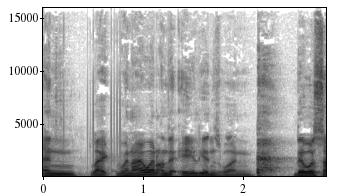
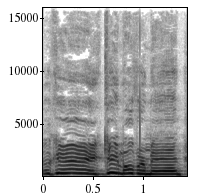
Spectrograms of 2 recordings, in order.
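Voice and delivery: very high, very bad, faked American accent; 13 semitones higher, 5 dB louder than usual. Speaker mimics a British guy voicing a Marine, very bad American accent. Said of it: "a very bad American accent".

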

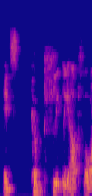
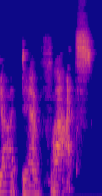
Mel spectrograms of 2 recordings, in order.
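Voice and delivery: terrible put-on Boston accent; 3 semitones higher, 4 dB quieter than usual. Quoting a favorite line from a movie, in a bad Boston accent. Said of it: "My accent's probably terrible".

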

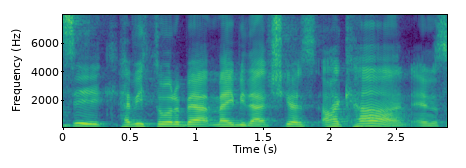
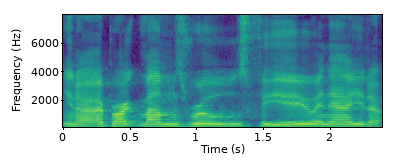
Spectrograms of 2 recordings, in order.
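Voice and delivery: put-on English accent, slower; 2 semitones higher than usual. Retelling what a guy said to a girl, in a put-on English accent. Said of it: "I don't know why I'm doing that voice".

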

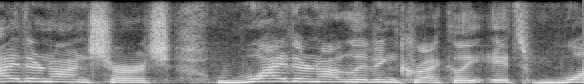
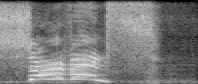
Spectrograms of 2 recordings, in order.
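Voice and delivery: mild to loud put-on proclaiming yell; 14 semitones higher than usual. Retelling how the father greets his returning son: imitating a father screaming loudly. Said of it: "screams at the top of his lungs".

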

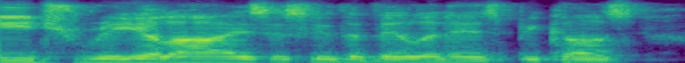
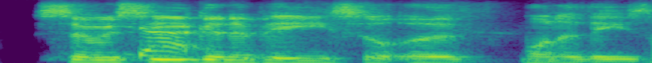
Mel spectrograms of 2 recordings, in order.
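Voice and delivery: ordinary talk

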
